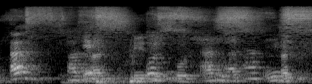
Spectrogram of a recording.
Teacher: सीन की आवाज कैसे आ रही है, सीटी वाली और बारीक है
